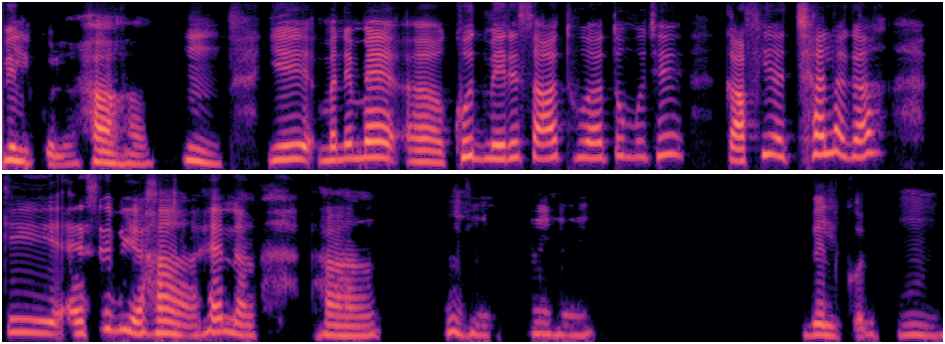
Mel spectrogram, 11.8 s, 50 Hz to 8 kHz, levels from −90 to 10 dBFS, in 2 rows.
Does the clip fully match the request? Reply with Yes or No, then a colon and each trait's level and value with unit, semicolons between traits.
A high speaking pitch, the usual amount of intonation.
No: high, 230 Hz; wide, 6.3 semitones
